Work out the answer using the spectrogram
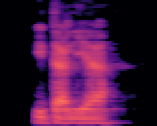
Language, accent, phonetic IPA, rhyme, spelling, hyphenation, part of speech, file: Catalan, Valencia, [i.ta.liˈa], -a, italià, i‧ta‧li‧à, adjective / noun, LL-Q7026 (cat)-italià.wav
- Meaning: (adjective) Italian (pertaining to the country of Italy, the Italian people, or to the Italian language); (noun) Italian (an inhabitant of Italy)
